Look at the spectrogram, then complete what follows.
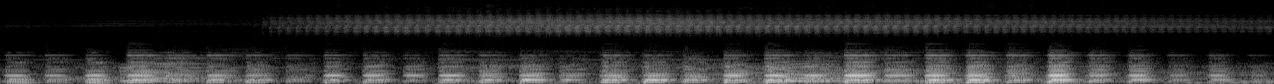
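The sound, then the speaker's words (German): A cicada chirps in a steady, pulsing rhythm, its bright high-pitched buzz continuous and fairly loud, with no voices present. “Und so altert der unsterbliche Geliebte eben immer weiter, schrumpft zusammen, wird immer faltiger, bis er dann eben zu einer kleinen Zikade wird, die nur noch vor sich hin zirpen kann.”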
